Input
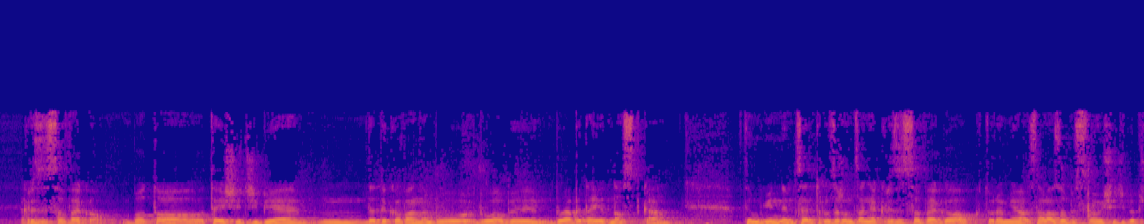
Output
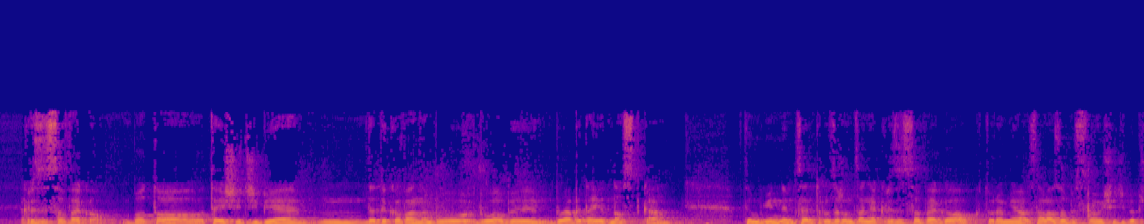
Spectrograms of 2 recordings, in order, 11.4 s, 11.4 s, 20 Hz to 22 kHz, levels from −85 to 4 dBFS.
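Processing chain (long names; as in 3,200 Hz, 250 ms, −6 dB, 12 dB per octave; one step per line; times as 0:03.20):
high-shelf EQ 4,600 Hz +2.5 dB, from 0:05.47 −2.5 dB, from 0:06.75 −8 dB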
